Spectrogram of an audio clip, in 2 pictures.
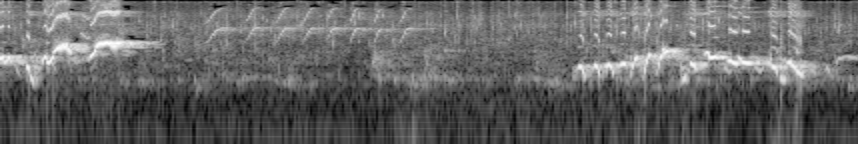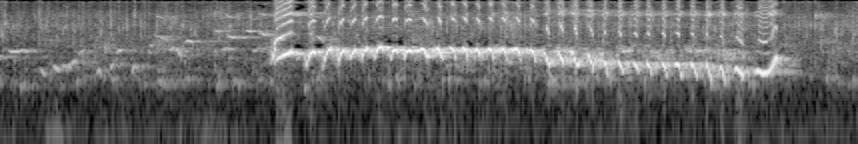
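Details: White-rumped shama (murai batu) in a masteran recording: loud bursts of varied whistled phrases, falling slurred notes and fast rattling trills, separated by quieter gaps with faint background chirping.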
